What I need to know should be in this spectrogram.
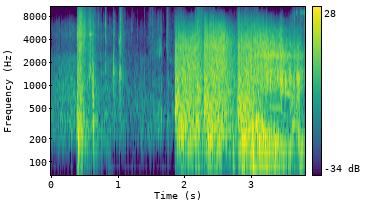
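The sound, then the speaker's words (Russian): Pistol shots fired by a man as he drops to the ground during a desert shootout: several sharp, loud cracks in quick succession, followed by a longer stretch of dense, loud noise. “Тут же вырывает пистолет, в падении стреляет, убивая двоих.”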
